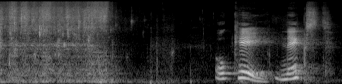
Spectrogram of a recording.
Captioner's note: water running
